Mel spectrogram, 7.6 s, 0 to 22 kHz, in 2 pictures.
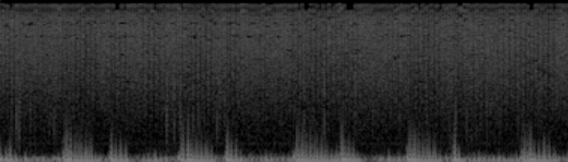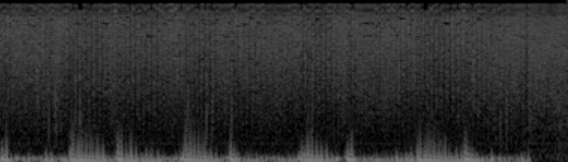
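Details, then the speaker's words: Electrical stethoscope demonstration in a 1929 animated cartoon: repeated low throbbing heartbeat thumps, about 78 a minute, somewhat uneven, heard through the stethoscope so a whole room of students or consultants can listen at once. "A whole room full of students or consultants can now listen to the same heart or body sounds at the same time, thus receiving a simultaneously accurate record of all sounds, whether of high or low frequency, without undue fatigue to the patient."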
